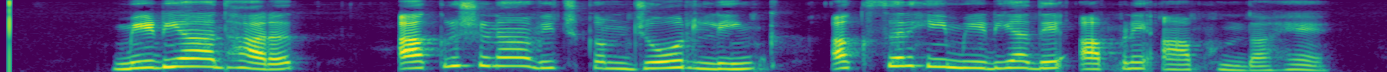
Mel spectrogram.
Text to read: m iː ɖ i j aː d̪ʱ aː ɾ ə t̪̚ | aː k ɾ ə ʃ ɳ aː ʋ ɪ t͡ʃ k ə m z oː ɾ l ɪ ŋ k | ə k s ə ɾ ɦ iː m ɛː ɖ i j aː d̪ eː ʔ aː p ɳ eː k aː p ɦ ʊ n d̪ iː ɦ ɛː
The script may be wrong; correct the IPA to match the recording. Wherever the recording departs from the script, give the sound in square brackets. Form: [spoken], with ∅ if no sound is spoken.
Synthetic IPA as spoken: m iː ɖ i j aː d̪ʱ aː ɾ ə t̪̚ | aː k ɾ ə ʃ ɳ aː ʋ ɪ t͡ʃ k ə m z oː ɾ l ɪ ŋ k | ə k s ə ɾ ɦ iː m [iː] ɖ i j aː d̪ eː ʔ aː p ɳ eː [ʔ] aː p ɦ ʊ n d̪ [aː] ɦ ɛː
